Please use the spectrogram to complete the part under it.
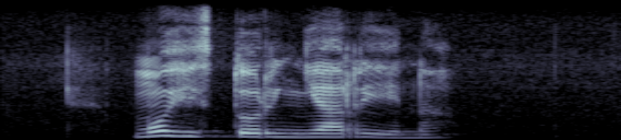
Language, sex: Northern Sotho, female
